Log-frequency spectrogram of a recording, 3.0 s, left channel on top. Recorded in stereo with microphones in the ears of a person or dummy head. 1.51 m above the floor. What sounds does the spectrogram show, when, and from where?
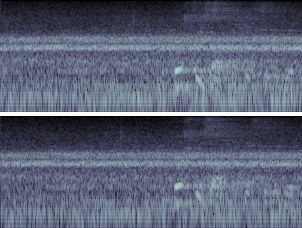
1.6 s a man speaking: 5° right (ahead or behind), 0.8 m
